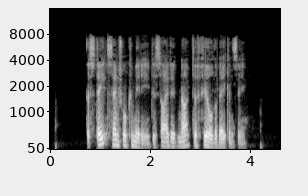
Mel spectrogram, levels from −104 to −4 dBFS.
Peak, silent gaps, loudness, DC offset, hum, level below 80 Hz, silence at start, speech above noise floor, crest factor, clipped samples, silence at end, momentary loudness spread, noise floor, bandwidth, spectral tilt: -2 dBFS; none; -20 LUFS; under 0.1%; none; -58 dBFS; 0.75 s; over 71 dB; 18 dB; under 0.1%; 0.7 s; 12 LU; under -90 dBFS; 8 kHz; -5.5 dB/octave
